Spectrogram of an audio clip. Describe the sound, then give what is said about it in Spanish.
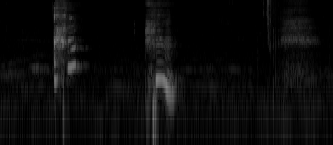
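A voice performs Professor Umbridge's prim, affected little cough, two short voiced throat-clearing 'hem' bursts a second apart, then a softer breathy sound, fairly quiet with no other speech. “La profesora Umbridge utilizó la misma tosecilla ridícula con que había interrumpido a Dumbledore la primera noche del curso.”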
